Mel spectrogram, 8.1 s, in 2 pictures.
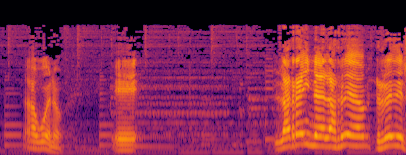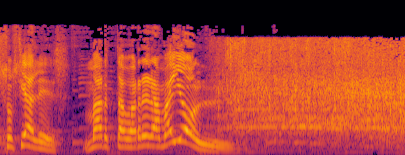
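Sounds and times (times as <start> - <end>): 
speech: 0.2 - 1.6, 2.7 - 6.5
audience applause: 6.1 - 8.1.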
